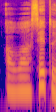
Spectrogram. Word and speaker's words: 袷: 衣が合わさって合わせと読みます。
